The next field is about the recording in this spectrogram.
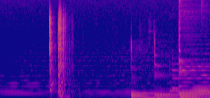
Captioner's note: soft rock music; door thuds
